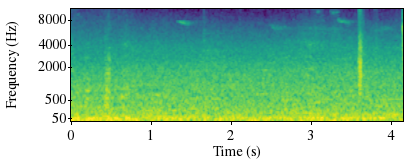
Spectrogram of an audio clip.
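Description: Steady outdoor street background noise with a low rumble, a few faint short high chirps, and a single sharp click about three and a half seconds in.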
